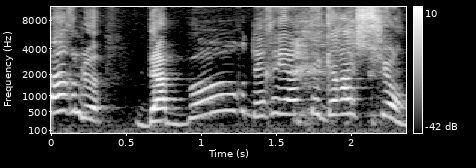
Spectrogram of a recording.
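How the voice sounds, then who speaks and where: With a Greek accent, a woman talks in very wide pitch swings. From Greece. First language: Greek (speaking French). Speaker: law professor. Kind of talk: conference talk. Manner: hesitant, many fillers.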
